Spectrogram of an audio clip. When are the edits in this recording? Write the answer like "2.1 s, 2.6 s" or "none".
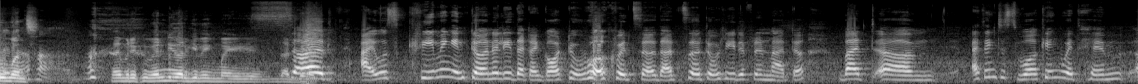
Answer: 3.4 s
